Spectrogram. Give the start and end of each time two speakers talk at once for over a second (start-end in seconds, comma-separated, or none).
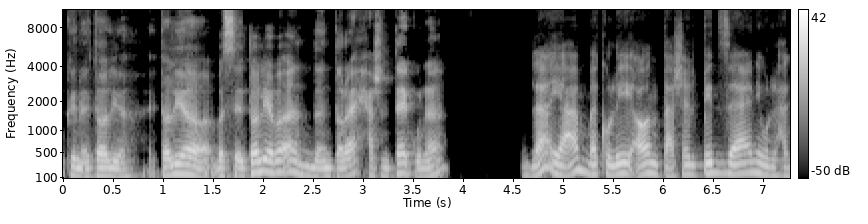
none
